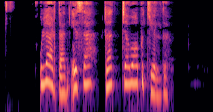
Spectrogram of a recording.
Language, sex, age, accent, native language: Uzbek, female, 18-24, Xorazm, Uzbek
